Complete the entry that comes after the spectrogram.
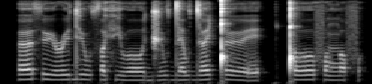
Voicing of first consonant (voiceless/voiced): voiceless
